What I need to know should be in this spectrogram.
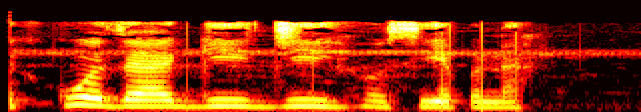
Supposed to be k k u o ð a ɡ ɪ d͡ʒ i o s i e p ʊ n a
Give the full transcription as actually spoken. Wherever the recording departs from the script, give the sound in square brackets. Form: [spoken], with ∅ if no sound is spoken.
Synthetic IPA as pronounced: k k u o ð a ɡ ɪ d͡ʒ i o s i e p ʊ n a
